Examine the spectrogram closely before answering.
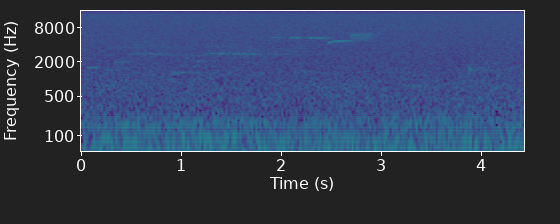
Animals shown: Black-throated Green Warbler (Setophaga virens), Red-winged Blackbird (Agelaius phoeniceus)

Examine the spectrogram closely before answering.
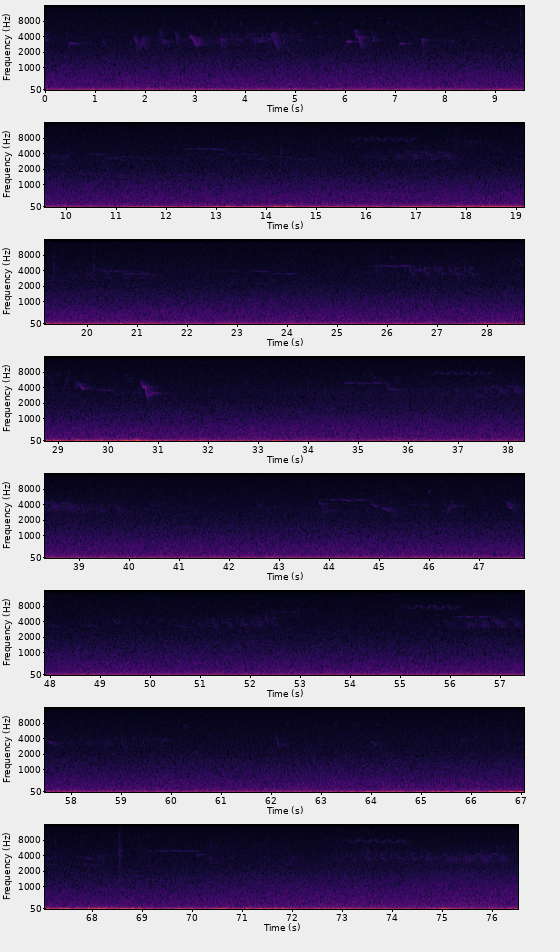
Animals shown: American Redstart (Setophaga ruticilla), Blue-headed Vireo (Vireo solitarius), Black-and-white Warbler (Mniotilta varia), Ovenbird (Seiurus aurocapilla), Black-throated Green Warbler (Setophaga virens), Blue Jay (Cyanocitta cristata), Black-capped Chickadee (Poecile atricapillus)

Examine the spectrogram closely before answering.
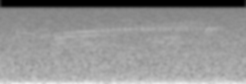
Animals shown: Hermit Thrush (Catharus guttatus), Northern Parula (Setophaga americana)

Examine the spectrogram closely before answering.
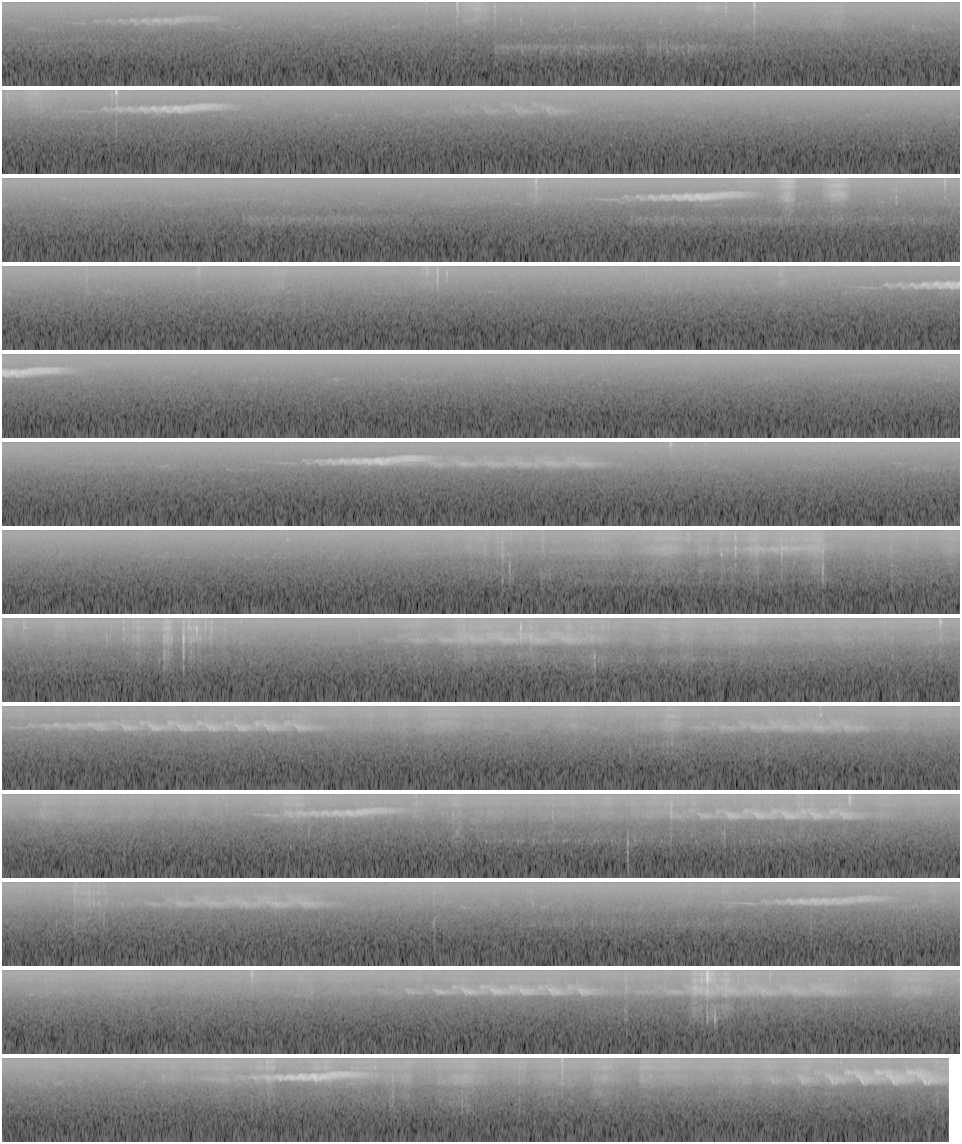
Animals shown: Black-throated Blue Warbler (Setophaga caerulescens), Yellow-bellied Sapsucker (Sphyrapicus varius), Red-eyed Vireo (Vireo olivaceus), Ovenbird (Seiurus aurocapilla), Hermit Thrush (Catharus guttatus)

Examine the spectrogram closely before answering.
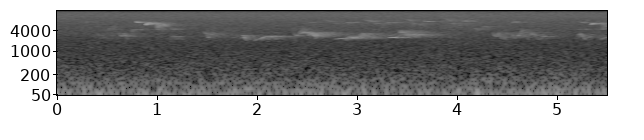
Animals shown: Blackburnian Warbler (Setophaga fusca), Red-eyed Vireo (Vireo olivaceus), Black-capped Chickadee (Poecile atricapillus), Scarlet Tanager (Piranga olivacea)

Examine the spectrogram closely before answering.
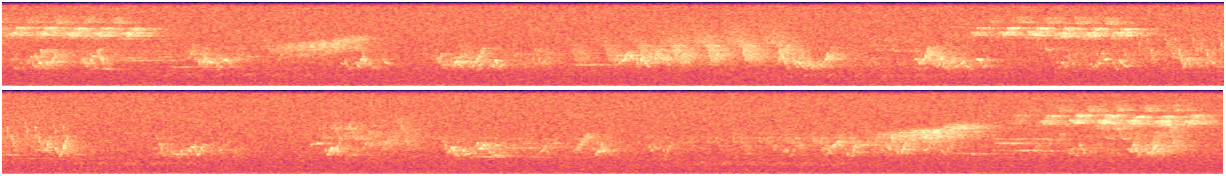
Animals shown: Red-eyed Vireo (Vireo olivaceus), Black-throated Blue Warbler (Setophaga caerulescens), Ovenbird (Seiurus aurocapilla), American Crow (Corvus brachyrhynchos), Hermit Thrush (Catharus guttatus), Black-and-white Warbler (Mniotilta varia), Chestnut-sided Warbler (Setophaga pensylvanica)

